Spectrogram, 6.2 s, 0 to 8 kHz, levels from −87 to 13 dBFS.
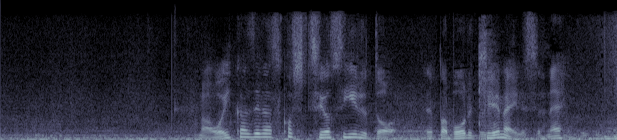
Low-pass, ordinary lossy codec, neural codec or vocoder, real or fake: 7.2 kHz; AAC, 32 kbps; codec, 16 kHz, 2 kbps, X-Codec, HuBERT features, trained on balanced general audio; fake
